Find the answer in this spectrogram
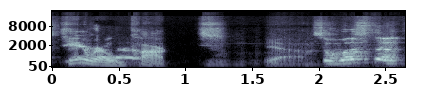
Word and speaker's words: tarot: a few times yeah teror last is silent said good tarot cards yeah so what's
